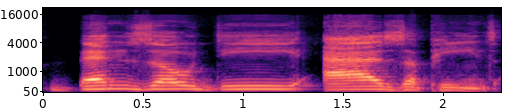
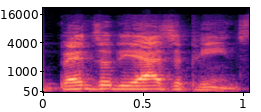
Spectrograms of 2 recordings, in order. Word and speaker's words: benzodiazepines: all right all right um Scott says it's pronounced benzodiazepines ah thank you benzodiazepines thank you Scott I appreciate that good there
